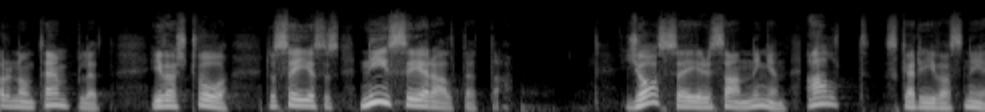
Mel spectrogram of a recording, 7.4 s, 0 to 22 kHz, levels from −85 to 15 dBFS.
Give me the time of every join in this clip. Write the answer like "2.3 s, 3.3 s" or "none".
6.0 s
